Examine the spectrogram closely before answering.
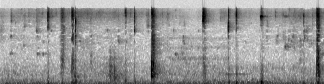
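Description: Faint, irregular drips of hot engine oil falling from the mower engine's drain into a half-full coffee can, a dozen or so separate little clicks.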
